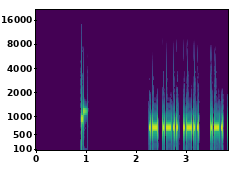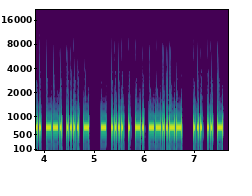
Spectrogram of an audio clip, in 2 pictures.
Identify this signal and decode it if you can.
Morse code, heard as a keyed tone, about 36 wpm, 700 Hz. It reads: ALL RIGHT THEN, SIT
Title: Sentences from Top 500 Words and Abbreviations 35wpm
